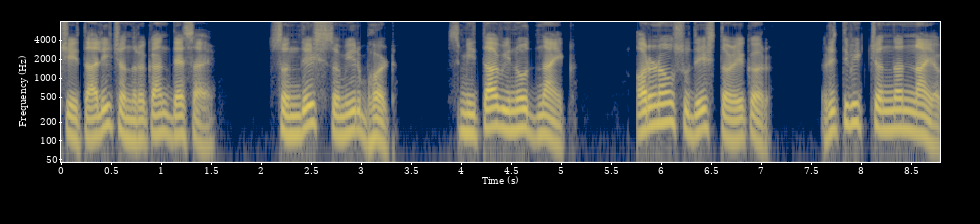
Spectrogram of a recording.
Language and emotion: Goan Konkani, neutral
